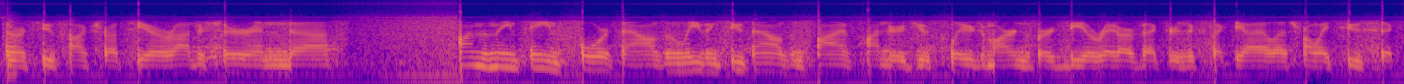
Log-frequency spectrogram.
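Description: A man working as an air traffic controller, giving brisk procedural clearances over the radio. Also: low voice, flat delivery. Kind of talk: clipped radio phraseology. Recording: radio transmission with loud static.

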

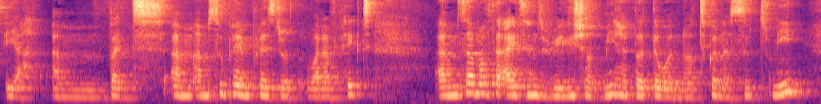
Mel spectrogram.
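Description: Low-voiced South African woman vlogging. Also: normal speed, warm tone. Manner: chatty, repeats her thanks, trails into fillers. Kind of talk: casual vlog sign-off. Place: at home. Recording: echoey room.

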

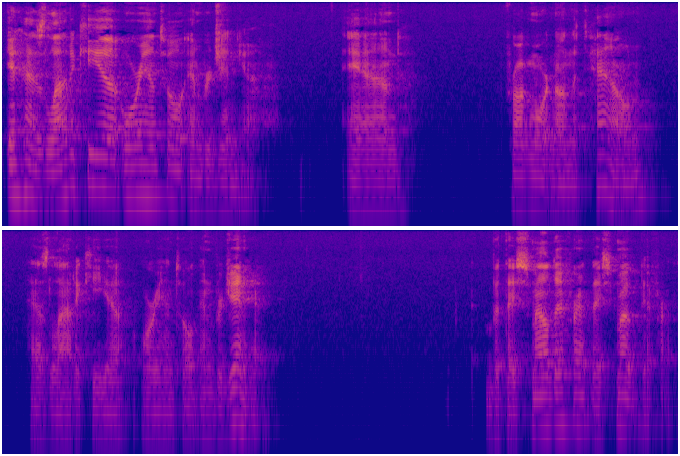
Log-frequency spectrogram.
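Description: A middle-aged man chatting casually to camera in a musing, hesitant way, often pausing mid-thought, recorded in a small room at home. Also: sits low, a bit bright. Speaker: pipe-smoking hobbyist reviewing tobacco blends. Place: small home storage room with shelves, indoors. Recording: roomy echo from camera mic.

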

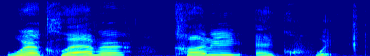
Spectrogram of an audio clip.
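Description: A woman's voice: very high-pitched, animated, very slow, heavily acted. Woman playing a stern big female cat teacher. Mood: firm. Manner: firm, matter-of-fact.

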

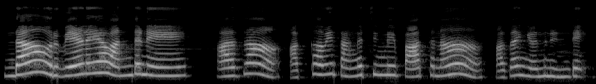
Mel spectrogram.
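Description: A woman's voice: extremely high pitch, fairly even intonation, normal speed, sharp tone, voice pushed up. A woman voicing a wary village woman who dodges questions in a family cartoon. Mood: evasive. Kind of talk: cartoon voice acting.

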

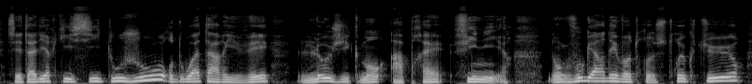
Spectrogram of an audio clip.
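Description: A man's voice: mid-range voice, dark tone. A man teaching French grammar on a live stream, patiently spelling out words and answering viewers by name.

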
